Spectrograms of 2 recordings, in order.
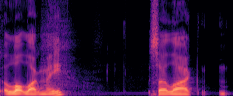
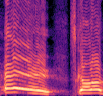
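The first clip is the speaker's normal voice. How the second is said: much higher, louder cheery hey; loud high greeting; 14 semitones higher, 9 dB louder, slower than usual. Retold or imitated. Turning around to greet an angry friend, a loud high hey. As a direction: call out cheerfully to a friend behind you.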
